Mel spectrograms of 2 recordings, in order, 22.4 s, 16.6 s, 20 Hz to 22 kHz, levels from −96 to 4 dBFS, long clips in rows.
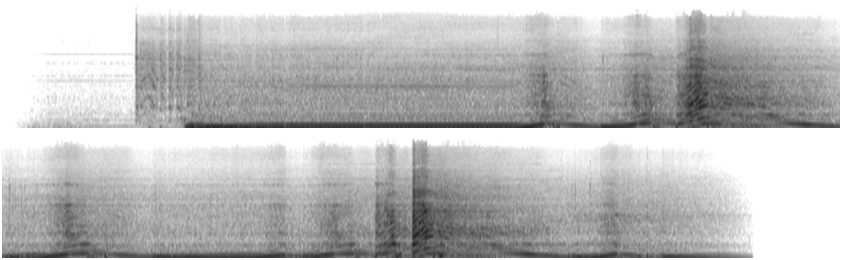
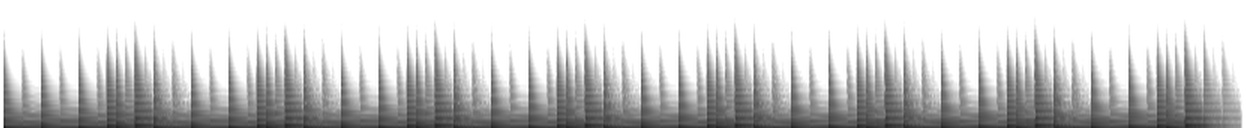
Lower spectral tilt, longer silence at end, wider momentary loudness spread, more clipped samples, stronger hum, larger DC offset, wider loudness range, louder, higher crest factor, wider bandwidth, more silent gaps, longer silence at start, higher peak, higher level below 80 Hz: second, -6 dB/octave vs -10 dB/octave; first, 1.4 s vs 0.2 s; first, 14 LU vs 6 LU; neither; second, none vs 50 Hz at -35 dBFS; neither; first, 9 LU vs 1 LU; about the same, -23 LUFS vs -21 LUFS; first, 22 dB vs 14 dB; first, 13.5 kHz vs 4.8 kHz; neither; first, 1.8 s vs 0 s; first, 0 dBFS vs -4 dBFS; second, -28 dBFS vs -22 dBFS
